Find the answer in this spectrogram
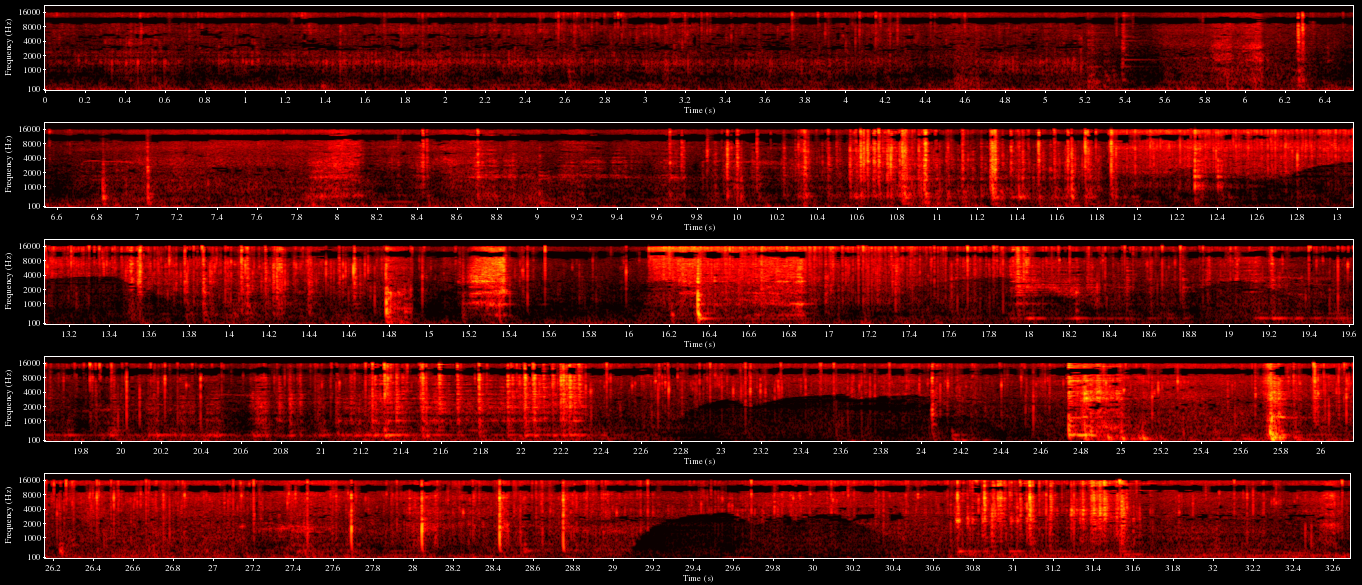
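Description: Cooked macaroni tipped into a hot skillet of chili-seasoned ground beef over a campfire, then stirred in with a metal spoon. From about ten seconds in there is sizzling, with frequent clinks and scrapes of the spoon against the pan.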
